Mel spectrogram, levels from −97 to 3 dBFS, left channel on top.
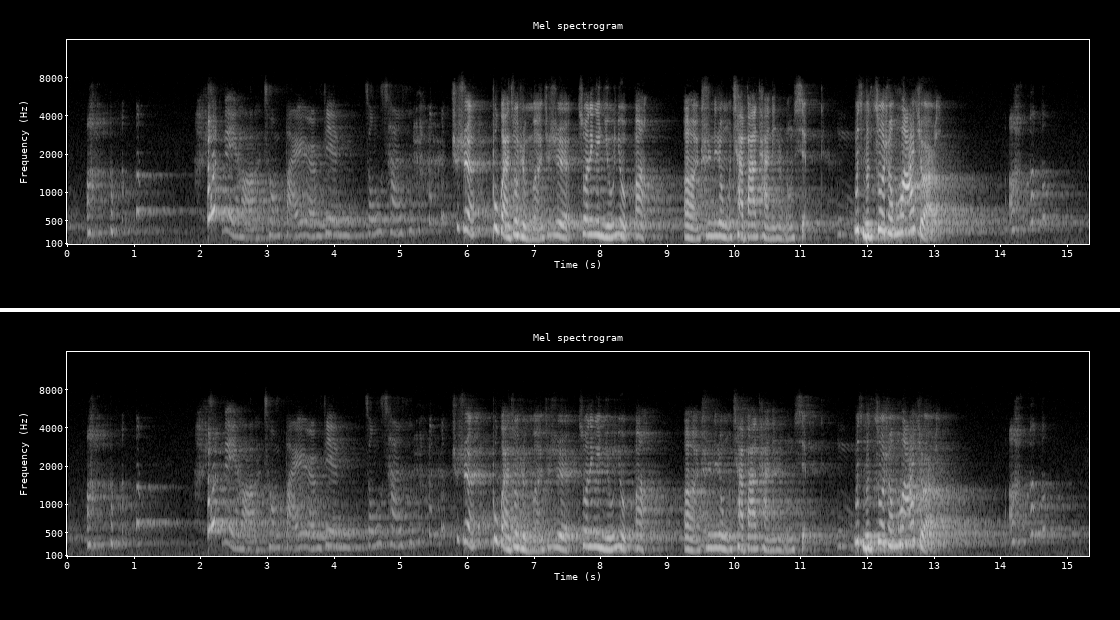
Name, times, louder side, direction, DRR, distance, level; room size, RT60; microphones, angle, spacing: voice 1, 0.3-1.1 1.9-5.7 9.5-9.8 11.5-11.8 14.1-14.7, equal, 5° left, 3 dB, 2.2 m, -42 dB
voice 2, 5.8-8.7 9.3-11.1 11.8-13.1, left 3 dB, 60° left, 9 dB, 0.9 m, -26 dB
28.0 x 23.5 x 6.6 m, 3.0 s
head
